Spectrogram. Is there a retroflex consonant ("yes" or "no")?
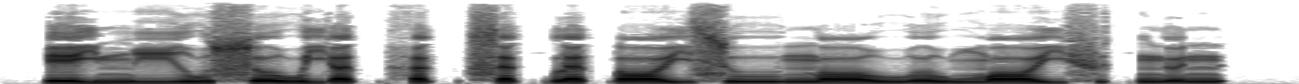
no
